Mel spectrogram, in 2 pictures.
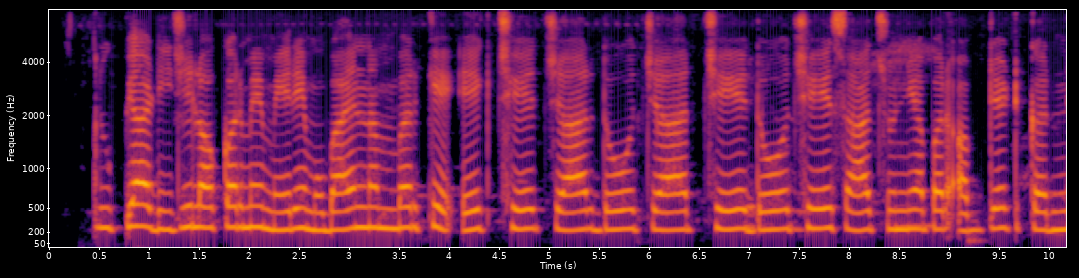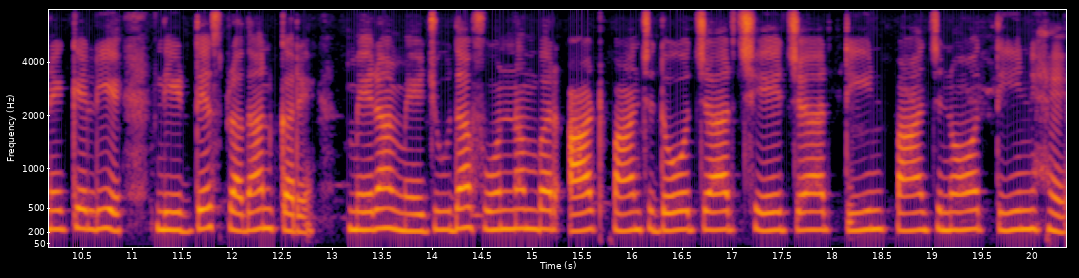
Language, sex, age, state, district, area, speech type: Hindi, female, 18-30, Madhya Pradesh, Seoni, urban, read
